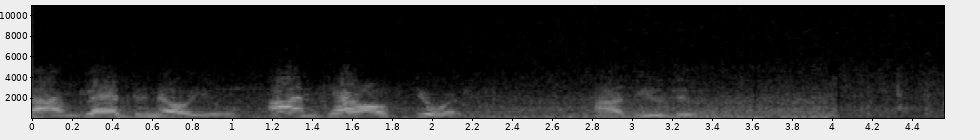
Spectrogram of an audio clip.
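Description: A woman speaks softly up close.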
